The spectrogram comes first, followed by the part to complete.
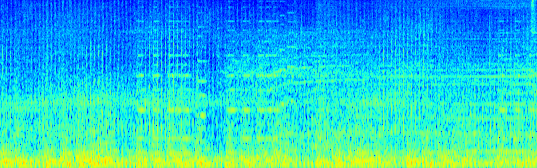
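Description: Helicopter rotor chopping rapidly and steadily, a cartoon sound effect, under background music.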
